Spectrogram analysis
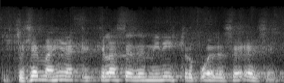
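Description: A man's voice: a little high, fairly even intonation, moderate pace, gravelly. A male pastor delivering a sermon, speaking emphatically and posing rhetorical questions to his congregation. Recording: echoey hall, dull lo-fi sound.

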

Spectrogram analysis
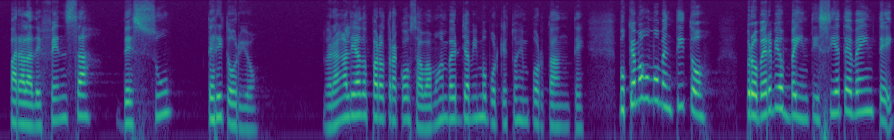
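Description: Smooth-voiced woman preaching a sermon. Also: fairly high pitch, darkish tone, no echo, clean studio sound, big-room sound. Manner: emphatic, drawn-out stresses on key words; addresses the congregation as brothers.

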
